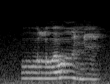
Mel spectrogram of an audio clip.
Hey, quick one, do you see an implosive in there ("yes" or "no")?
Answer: no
